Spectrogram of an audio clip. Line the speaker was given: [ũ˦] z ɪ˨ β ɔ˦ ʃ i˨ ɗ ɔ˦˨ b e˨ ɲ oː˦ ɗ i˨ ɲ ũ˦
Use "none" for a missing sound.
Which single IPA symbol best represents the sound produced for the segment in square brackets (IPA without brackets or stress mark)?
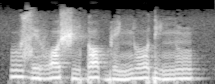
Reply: u˦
